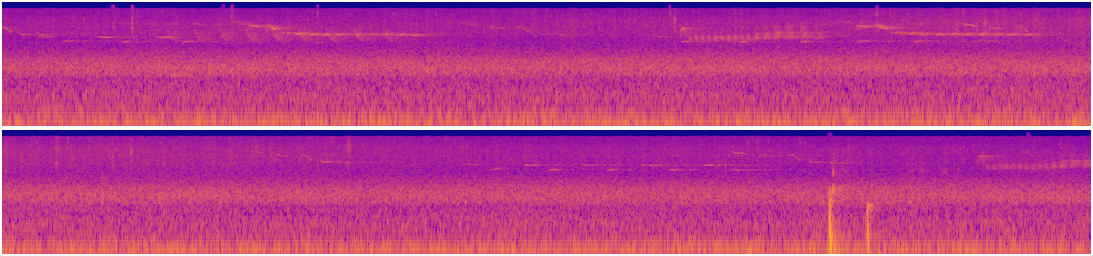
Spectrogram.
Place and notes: two trees, piramida - creaking-mic on pine tree
creaking while ear (mic) was touching pine trunk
